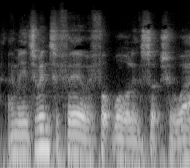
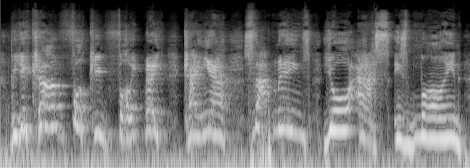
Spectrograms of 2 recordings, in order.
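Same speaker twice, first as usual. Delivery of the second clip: high, loud angry shout; real shouted taunt, pitched right up; angry challenge; 11 semitones higher, 4 dB louder than usual. Real, not acted. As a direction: shout it as a furious threat. Challenging absent king to a fight.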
